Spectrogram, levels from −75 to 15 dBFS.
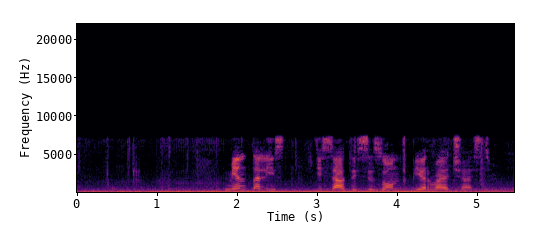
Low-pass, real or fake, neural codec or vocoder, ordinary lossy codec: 7.2 kHz; real; none; Opus, 64 kbps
